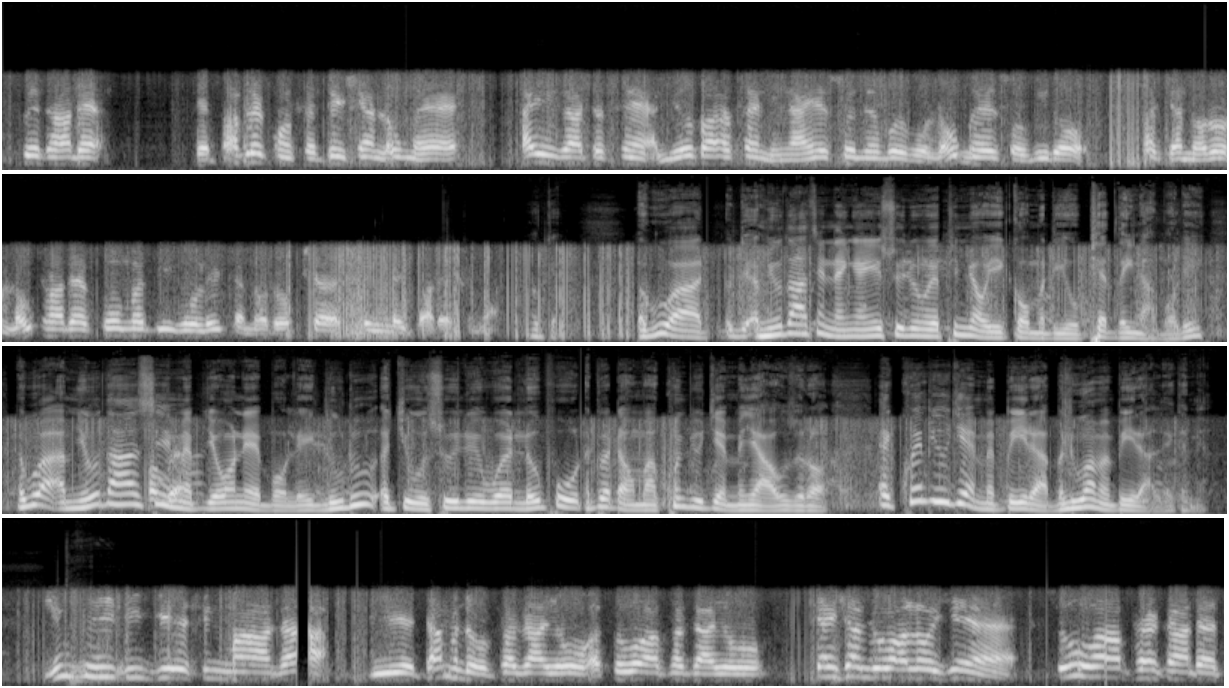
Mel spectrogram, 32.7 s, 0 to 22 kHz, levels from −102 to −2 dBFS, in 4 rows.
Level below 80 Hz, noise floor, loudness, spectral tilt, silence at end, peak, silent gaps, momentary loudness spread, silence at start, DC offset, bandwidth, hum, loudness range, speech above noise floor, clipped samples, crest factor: -50 dBFS; -62 dBFS; -20 LUFS; -7.5 dB/octave; 0.05 s; -6 dBFS; none; 7 LU; 0.15 s; under 0.1%; 14 kHz; none; 2 LU; 42 dB; under 0.1%; 14 dB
